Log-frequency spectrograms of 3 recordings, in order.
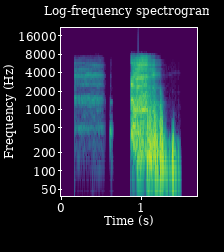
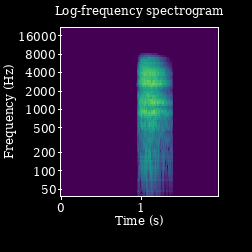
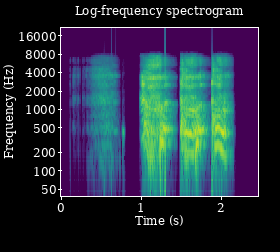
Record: cough_length: 1.7 s
cough_amplitude: 32768
cough_signal_mean_std_ratio: 0.46
exhalation_length: 2.0 s
exhalation_amplitude: 29941
exhalation_signal_mean_std_ratio: 0.31
three_cough_length: 2.5 s
three_cough_amplitude: 32767
three_cough_signal_mean_std_ratio: 0.56
survey_phase: beta (2021-08-13 to 2022-03-07)
age: 18-44
gender: Male
wearing_mask: 'No'
symptom_cough_any: true
symptom_new_continuous_cough: true
symptom_runny_or_blocked_nose: true
symptom_sore_throat: true
symptom_onset: 3 days
smoker_status: Never smoked
respiratory_condition_asthma: false
respiratory_condition_other: false
recruitment_source: Test and Trace
submission_delay: 2 days
covid_test_result: Positive
covid_test_method: LAMP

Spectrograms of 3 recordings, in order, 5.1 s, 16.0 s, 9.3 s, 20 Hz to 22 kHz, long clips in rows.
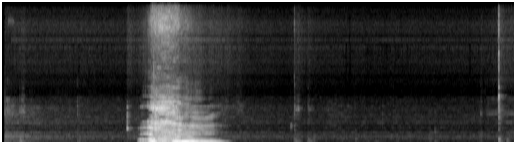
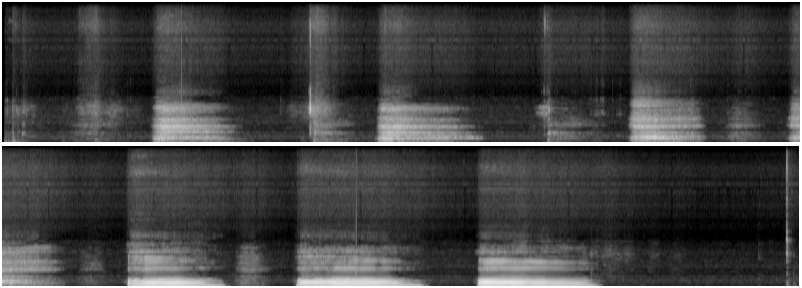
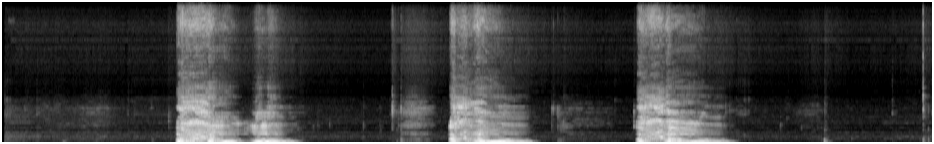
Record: cough_length: 5.1 s
cough_amplitude: 32345
cough_signal_mean_std_ratio: 0.3
exhalation_length: 16.0 s
exhalation_amplitude: 24921
exhalation_signal_mean_std_ratio: 0.42
three_cough_length: 9.3 s
three_cough_amplitude: 31290
three_cough_signal_mean_std_ratio: 0.44
survey_phase: beta (2021-08-13 to 2022-03-07)
age: 65+
gender: Male
wearing_mask: 'No'
symptom_none: true
smoker_status: Never smoked
respiratory_condition_asthma: false
respiratory_condition_other: false
recruitment_source: REACT
submission_delay: 29 days
covid_test_result: Negative
covid_test_method: RT-qPCR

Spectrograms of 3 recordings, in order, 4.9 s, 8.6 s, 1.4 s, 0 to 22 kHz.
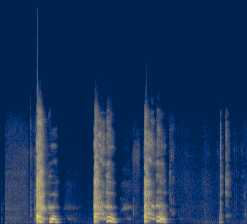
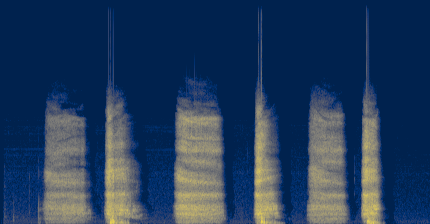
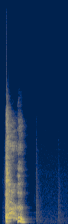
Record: three_cough_length: 4.9 s
three_cough_amplitude: 32768
three_cough_signal_mean_std_ratio: 0.31
exhalation_length: 8.6 s
exhalation_amplitude: 32767
exhalation_signal_mean_std_ratio: 0.45
cough_length: 1.4 s
cough_amplitude: 27918
cough_signal_mean_std_ratio: 0.41
survey_phase: beta (2021-08-13 to 2022-03-07)
age: 18-44
gender: Female
wearing_mask: 'No'
symptom_cough_any: true
symptom_runny_or_blocked_nose: true
symptom_sore_throat: true
symptom_fatigue: true
symptom_headache: true
symptom_onset: 4 days
smoker_status: Never smoked
respiratory_condition_asthma: false
respiratory_condition_other: false
recruitment_source: Test and Trace
submission_delay: 2 days
covid_test_result: Positive
covid_test_method: RT-qPCR
covid_ct_value: 21.0
covid_ct_gene: N gene
covid_ct_mean: 21.0
covid_viral_load: 130000 copies/ml
covid_viral_load_category: Low viral load (10K-1M copies/ml)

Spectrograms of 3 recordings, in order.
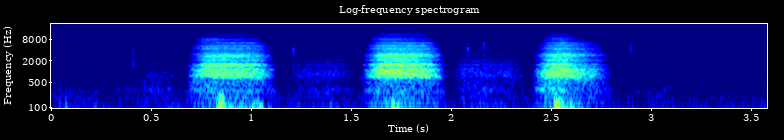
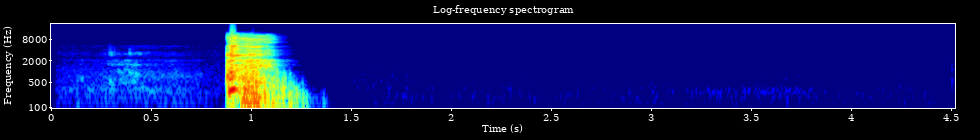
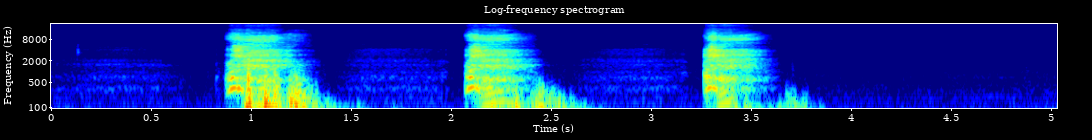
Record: exhalation_length: 3.6 s
exhalation_amplitude: 1846
exhalation_signal_mean_std_ratio: 0.42
cough_length: 4.5 s
cough_amplitude: 32768
cough_signal_mean_std_ratio: 0.17
three_cough_length: 5.0 s
three_cough_amplitude: 17253
three_cough_signal_mean_std_ratio: 0.32
survey_phase: alpha (2021-03-01 to 2021-08-12)
age: 18-44
gender: Female
wearing_mask: 'No'
symptom_none: true
smoker_status: Ex-smoker
respiratory_condition_asthma: false
respiratory_condition_other: false
recruitment_source: REACT
submission_delay: 2 days
covid_test_result: Negative
covid_test_method: RT-qPCR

